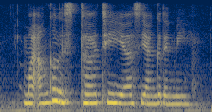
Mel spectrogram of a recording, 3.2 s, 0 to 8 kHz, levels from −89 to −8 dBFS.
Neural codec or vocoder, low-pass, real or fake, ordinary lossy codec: vocoder, 44.1 kHz, 128 mel bands every 512 samples, BigVGAN v2; 7.2 kHz; fake; Opus, 64 kbps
